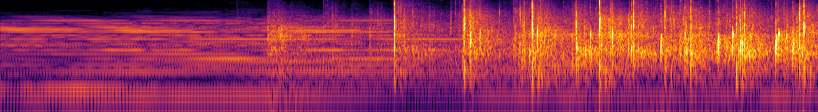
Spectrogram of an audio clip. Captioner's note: applause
